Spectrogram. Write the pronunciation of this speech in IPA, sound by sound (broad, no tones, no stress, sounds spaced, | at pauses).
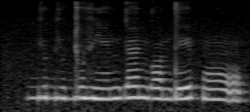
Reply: bʲ u bʲ u ɟ u vʲ ẽ ŋ ɡ æ ŋ ɡ ɒ n d e p õ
